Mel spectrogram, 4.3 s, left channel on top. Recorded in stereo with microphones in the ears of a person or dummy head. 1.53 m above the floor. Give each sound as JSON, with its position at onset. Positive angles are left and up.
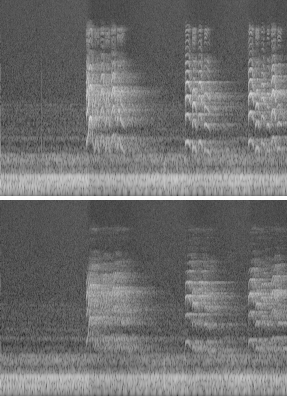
{"t": 1.3, "sound": "a squeak", "side_deg": 35, "distance_m": 1.2}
